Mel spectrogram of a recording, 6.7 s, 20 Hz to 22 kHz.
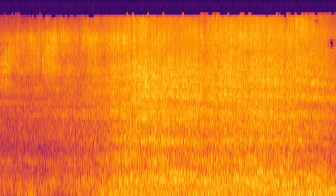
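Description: JR West 521 series electric train passing close by at speed. Its rushing noise builds over the first two seconds, then stays loud and steady as the cars go by.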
